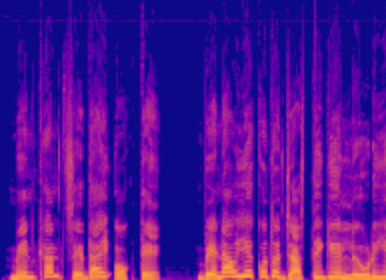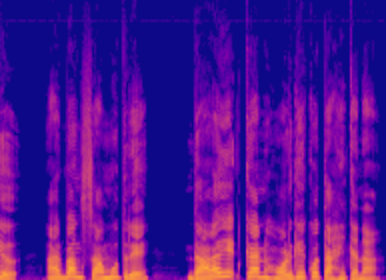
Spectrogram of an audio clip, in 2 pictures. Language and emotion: Santali, neutral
